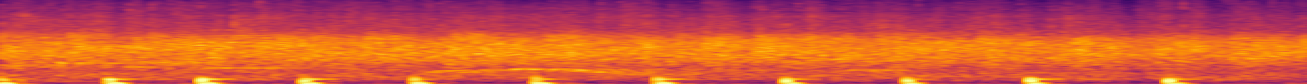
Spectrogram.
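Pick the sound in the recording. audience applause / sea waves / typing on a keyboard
audience applause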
